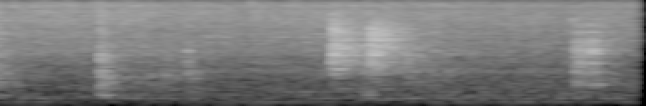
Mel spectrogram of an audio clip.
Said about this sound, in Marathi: छान सुकट मसाले छान फ्राय करून घ्यायचे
